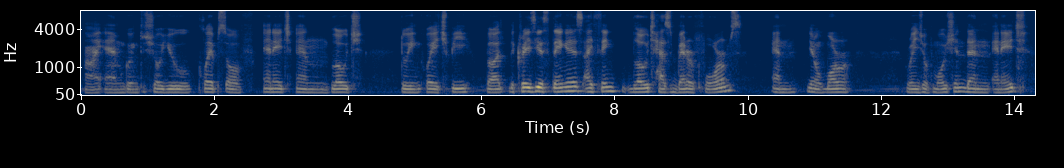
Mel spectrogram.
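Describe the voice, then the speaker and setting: A man hosting his channel, introducing video clips in a plain, measured narration. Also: mid-range voice, flat delivery.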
